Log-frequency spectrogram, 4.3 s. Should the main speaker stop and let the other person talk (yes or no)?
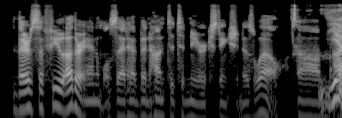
yes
